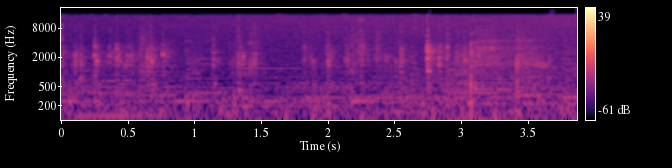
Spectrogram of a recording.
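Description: Fast keystrokes clatter on a computer keyboard as a land-cover class name is entered, with irregular close clicks filling the short stretch and no voices.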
